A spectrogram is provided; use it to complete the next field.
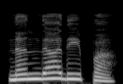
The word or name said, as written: ನಂದಾದೀಪ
